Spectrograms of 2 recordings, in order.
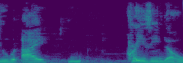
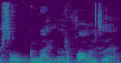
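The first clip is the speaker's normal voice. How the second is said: muttered aside; 6 semitones lower, 12 dB quieter than usual. Acted. Dismissive aside.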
